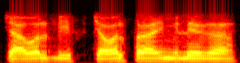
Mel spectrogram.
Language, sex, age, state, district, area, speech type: Urdu, male, 30-45, Uttar Pradesh, Mau, urban, conversation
